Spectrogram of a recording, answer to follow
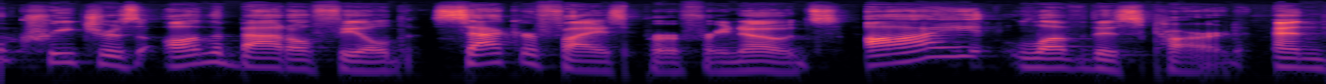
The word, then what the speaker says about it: Porphyry Nodes: We're going to talk about Porphyry Nodes. How'd I do with the pronunciation there, by the way? That's pretty good. Mm-hmm. Nailed it. Porphyry? Porphyry Nodes.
